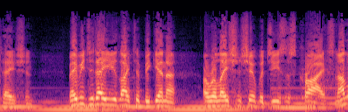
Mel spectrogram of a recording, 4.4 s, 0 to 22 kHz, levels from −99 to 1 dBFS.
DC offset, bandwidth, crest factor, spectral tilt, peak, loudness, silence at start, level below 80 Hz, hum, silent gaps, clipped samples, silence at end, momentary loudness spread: under 0.1%; 14.5 kHz; 12 dB; -5.5 dB/octave; -2 dBFS; -15 LUFS; 0 s; -30 dBFS; none; none; under 0.1%; 0 s; 9 LU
